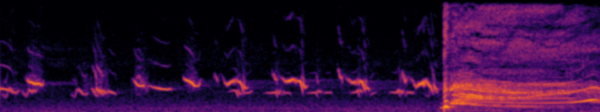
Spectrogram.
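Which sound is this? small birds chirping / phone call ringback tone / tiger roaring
small birds chirping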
